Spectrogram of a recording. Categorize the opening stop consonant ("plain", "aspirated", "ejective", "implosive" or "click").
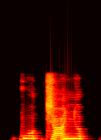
plain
